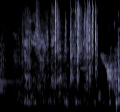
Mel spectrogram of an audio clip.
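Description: Typing on a computer keyboard: a quick run of irregular clicks starting about half a second in.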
